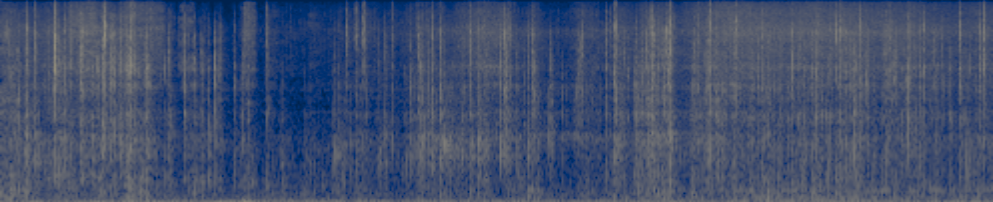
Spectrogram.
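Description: A large, thin, white crumpled packing paper sheet is lifted and folded, then pressed and rubbed flat with palms and fingertips. The result is a steady, quiet stream of bright crinkling and crackling with sharp little snaps throughout, mostly high in tone with a faint low hum beneath.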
